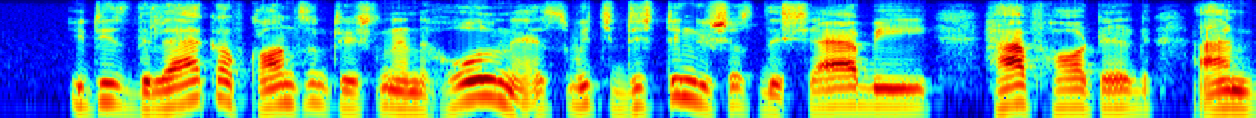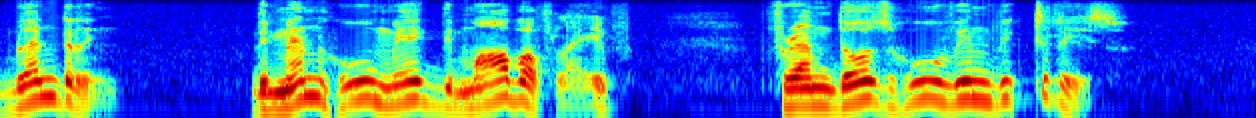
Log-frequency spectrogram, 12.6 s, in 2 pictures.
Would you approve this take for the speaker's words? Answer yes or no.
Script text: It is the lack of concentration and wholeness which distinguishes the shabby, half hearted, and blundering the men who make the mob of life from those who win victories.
yes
